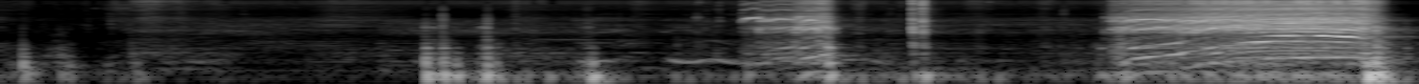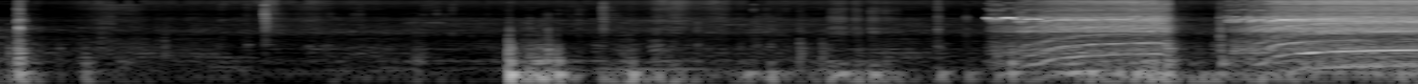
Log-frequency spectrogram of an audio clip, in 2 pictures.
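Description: A power driver unscrews screws on the wiring of a GE glass electric cooktop in several separate whirring bursts, each rising and falling in pitch, with quiet gaps between them.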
